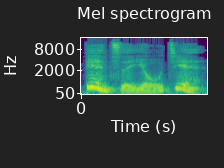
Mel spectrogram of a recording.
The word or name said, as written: dian4zi3you2jian4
